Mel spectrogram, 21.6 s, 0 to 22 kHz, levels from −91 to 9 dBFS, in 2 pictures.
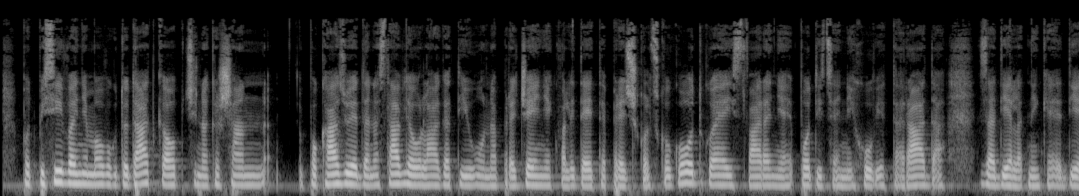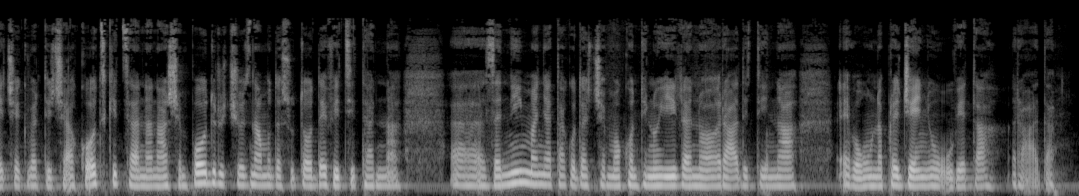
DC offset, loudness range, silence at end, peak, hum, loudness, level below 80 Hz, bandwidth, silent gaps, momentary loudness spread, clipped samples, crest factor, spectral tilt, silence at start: under 0.1%; 3 LU; 0.2 s; -2 dBFS; none; -21 LUFS; -48 dBFS; 15.5 kHz; none; 10 LU; under 0.1%; 20 dB; -6 dB/octave; 0.05 s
